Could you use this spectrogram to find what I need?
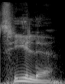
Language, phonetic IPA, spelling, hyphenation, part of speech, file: German, [ˈt͡siːlə], Ziele, Zie‧le, noun, De-Ziele.ogg
- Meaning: nominative/accusative/genitive plural of Ziel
